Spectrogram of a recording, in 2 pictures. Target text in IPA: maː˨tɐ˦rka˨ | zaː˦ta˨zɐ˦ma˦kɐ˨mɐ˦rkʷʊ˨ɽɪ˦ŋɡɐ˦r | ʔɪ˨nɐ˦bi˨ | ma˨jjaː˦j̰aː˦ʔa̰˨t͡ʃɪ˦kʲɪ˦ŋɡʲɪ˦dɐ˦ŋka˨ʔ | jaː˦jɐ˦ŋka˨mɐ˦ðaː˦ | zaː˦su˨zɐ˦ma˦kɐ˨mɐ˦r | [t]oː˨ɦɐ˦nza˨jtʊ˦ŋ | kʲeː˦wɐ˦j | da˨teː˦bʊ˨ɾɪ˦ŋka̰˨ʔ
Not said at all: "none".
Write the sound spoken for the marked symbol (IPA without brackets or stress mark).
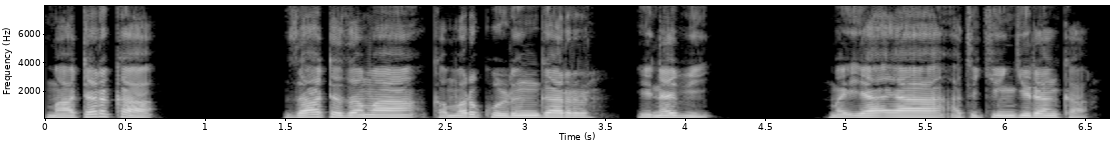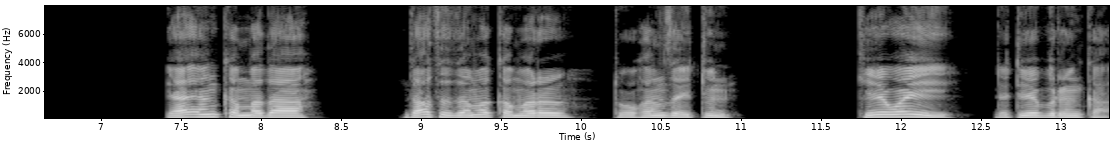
t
